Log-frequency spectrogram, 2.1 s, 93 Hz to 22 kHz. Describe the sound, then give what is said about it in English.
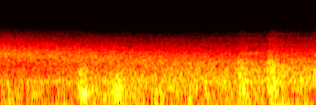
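A train rolls toward platform 1 of a station, a steady, loud low rumble with a rattling, noisy texture and a few brief swells, no voices heard. “The train now approaches platform 1.”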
